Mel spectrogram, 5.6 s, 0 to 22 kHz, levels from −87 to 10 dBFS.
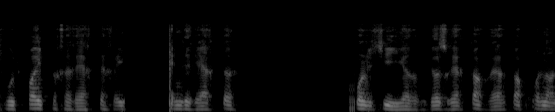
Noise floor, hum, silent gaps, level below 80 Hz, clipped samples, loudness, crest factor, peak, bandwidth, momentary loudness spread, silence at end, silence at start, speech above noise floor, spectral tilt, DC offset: under -90 dBFS; 50 Hz at -90 dBFS; 1.52-1.60 s, 2.61-2.73 s; -84 dBFS; under 0.1%; -52 LUFS; 22 dB; -32 dBFS; 9.6 kHz; 10 LU; 0 s; 0 s; over 38 dB; -4.5 dB/octave; under 0.1%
